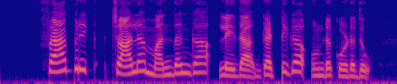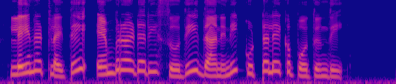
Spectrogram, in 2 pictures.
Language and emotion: Telugu, neutral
